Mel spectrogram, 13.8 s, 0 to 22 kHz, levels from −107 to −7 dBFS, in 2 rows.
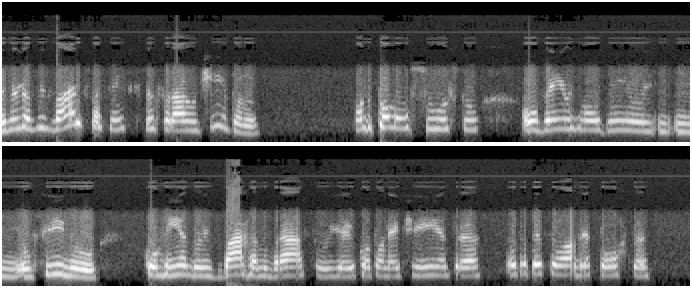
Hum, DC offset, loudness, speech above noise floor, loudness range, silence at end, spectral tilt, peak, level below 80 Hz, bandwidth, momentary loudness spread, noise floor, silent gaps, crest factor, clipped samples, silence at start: none; under 0.1%; -19 LUFS; 43 dB; 4 LU; 0.45 s; -5 dB/octave; -2 dBFS; -78 dBFS; 15 kHz; 12 LU; -61 dBFS; none; 18 dB; under 0.1%; 0 s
